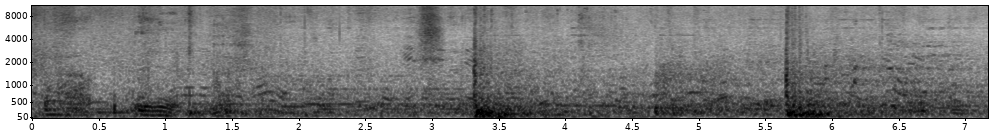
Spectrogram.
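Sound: car door slamming shut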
